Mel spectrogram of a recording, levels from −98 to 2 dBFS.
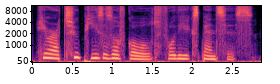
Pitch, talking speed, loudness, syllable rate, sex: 210 Hz, 190 wpm, -16 LUFS, 5.2 syllables/s, female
